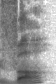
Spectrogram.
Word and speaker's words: vas: Basically, you pronounce it like for the tu, because you don't pronounce the final S, okay, il va, elle va, okay, je vais, tu vas, il va, elle va.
